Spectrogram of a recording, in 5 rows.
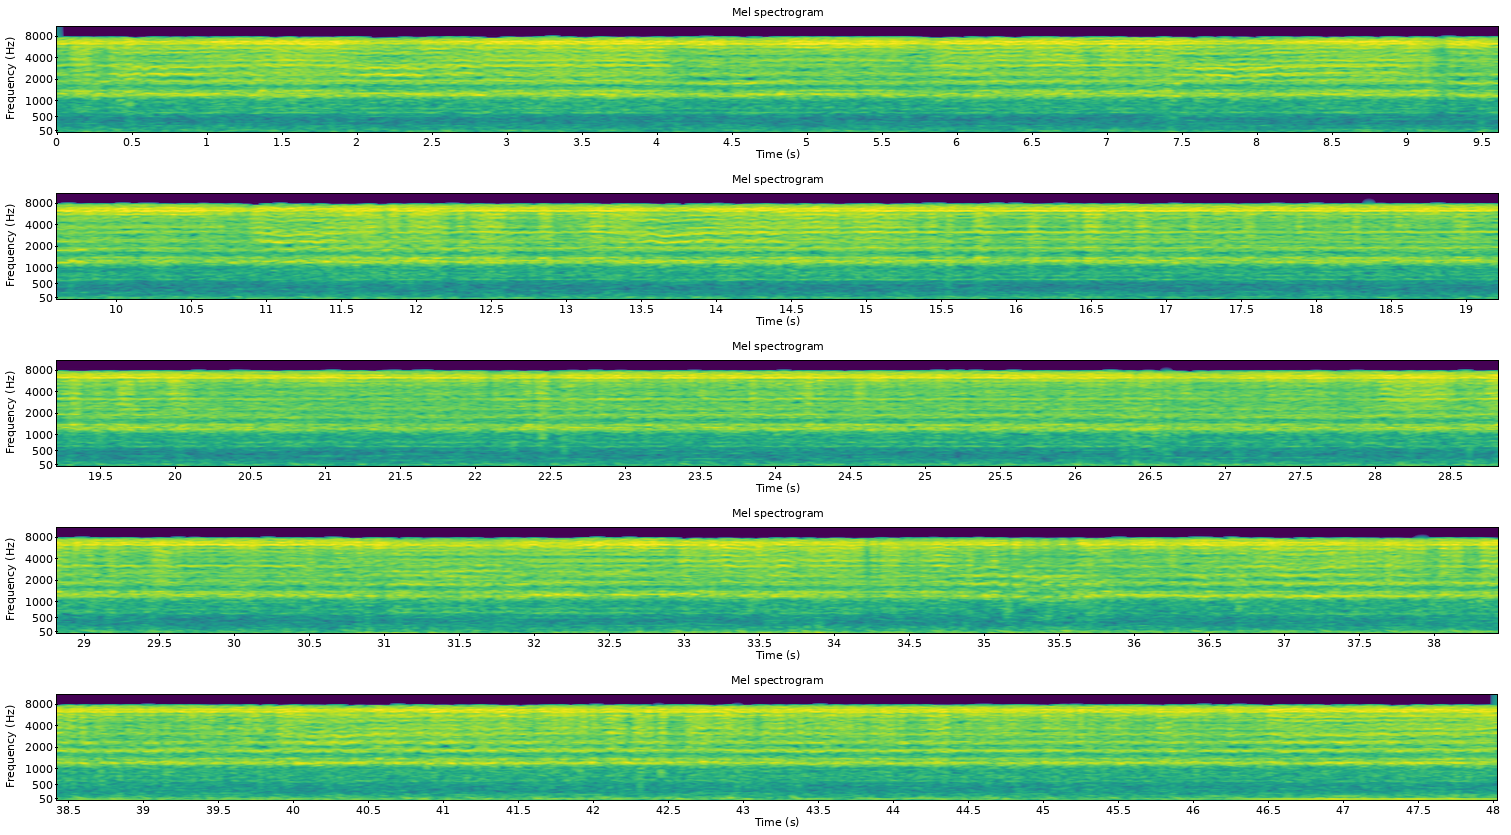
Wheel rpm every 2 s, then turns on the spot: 160, 160, 160, 160, 160, 160, 160, 170, 170, 170, 170, 170, 170, 170, 160, 160, 170, 160, 160, 160, 160, 160, 160, 160.
none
